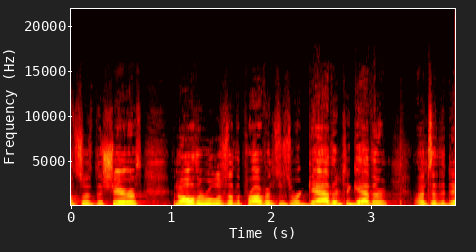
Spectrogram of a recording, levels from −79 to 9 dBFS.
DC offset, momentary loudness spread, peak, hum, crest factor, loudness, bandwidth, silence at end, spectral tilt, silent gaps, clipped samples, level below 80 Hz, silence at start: under 0.1%; 12 LU; -4 dBFS; none; 18 dB; -21 LUFS; 15 kHz; 0 s; -5.5 dB/octave; none; under 0.1%; -42 dBFS; 0 s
